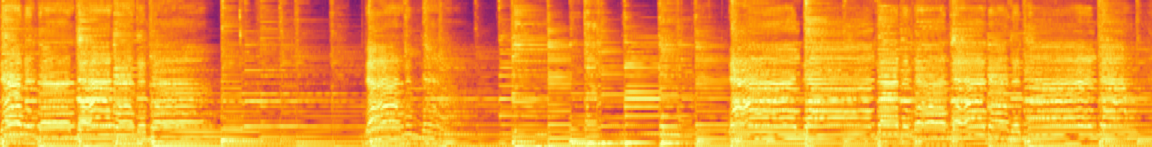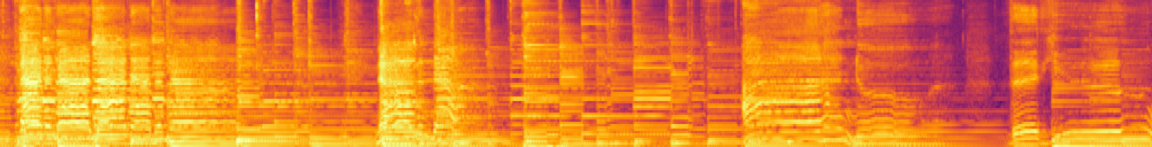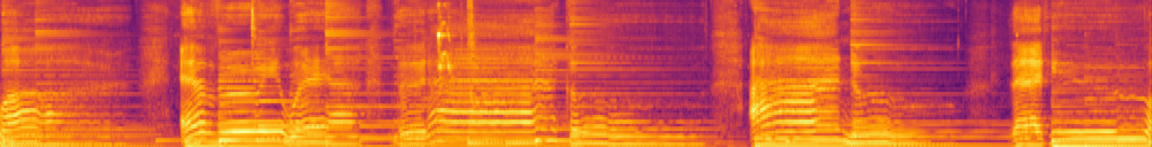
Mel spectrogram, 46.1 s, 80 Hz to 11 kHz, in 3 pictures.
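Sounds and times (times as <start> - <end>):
acoustic guitars strumming: 0.0 - 46.0.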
